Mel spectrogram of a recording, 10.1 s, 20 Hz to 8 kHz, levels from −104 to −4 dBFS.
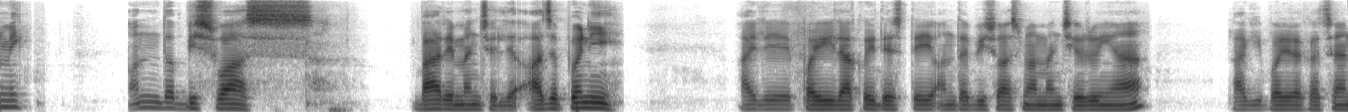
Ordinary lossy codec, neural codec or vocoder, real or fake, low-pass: none; none; real; none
